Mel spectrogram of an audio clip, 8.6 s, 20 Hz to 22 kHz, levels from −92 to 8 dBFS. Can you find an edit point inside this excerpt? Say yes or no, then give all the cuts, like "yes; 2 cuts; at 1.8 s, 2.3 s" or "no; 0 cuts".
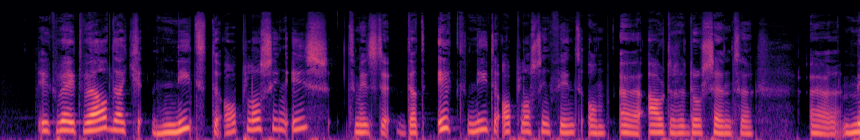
no; 0 cuts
